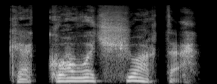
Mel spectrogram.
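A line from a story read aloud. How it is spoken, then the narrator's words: Hissed. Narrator (Russian): прошипел он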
